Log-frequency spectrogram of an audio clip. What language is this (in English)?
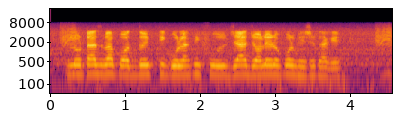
Bangla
